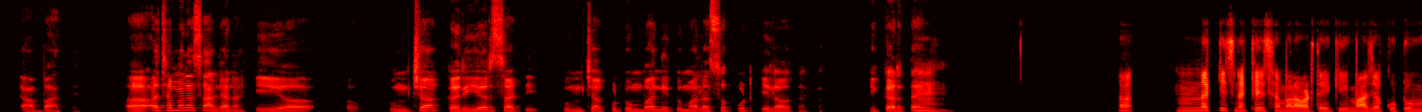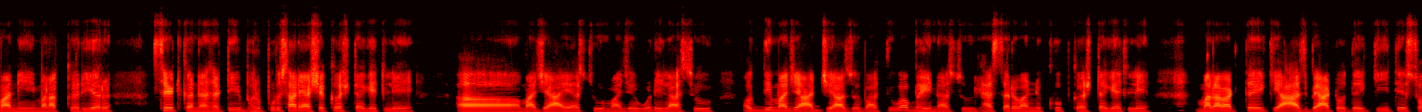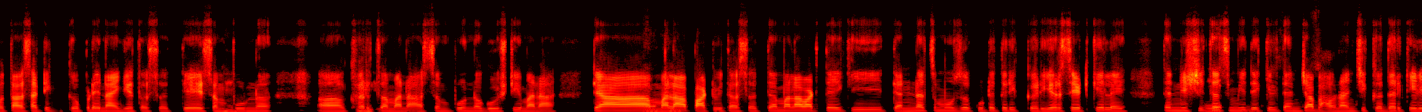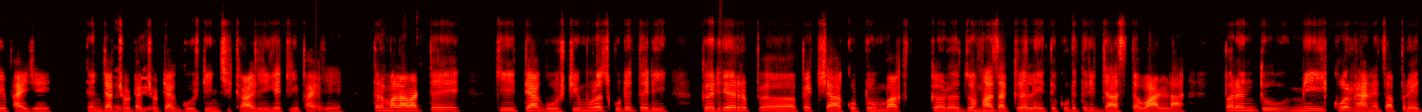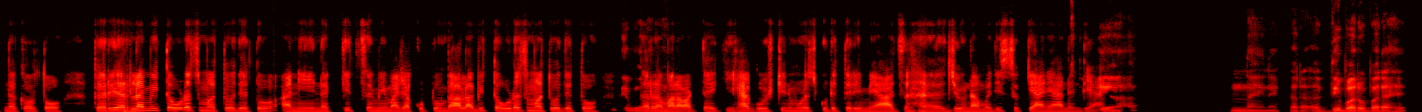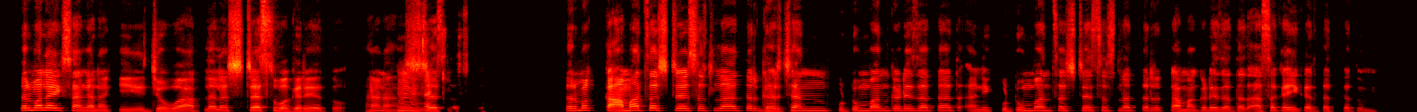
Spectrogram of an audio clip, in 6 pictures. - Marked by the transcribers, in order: in English: "क्या बात है"; other noise; tapping; other background noise; unintelligible speech; laughing while speaking: "कल आहे"; laughing while speaking: "जीवनामध्ये"
- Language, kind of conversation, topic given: Marathi, podcast, कुटुंब आणि करिअरमध्ये प्राधान्य कसे ठरवता?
